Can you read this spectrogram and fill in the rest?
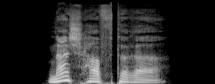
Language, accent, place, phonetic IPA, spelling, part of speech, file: German, Germany, Berlin, [ˈnaʃhaftəʁɐ], naschhafterer, adjective, De-naschhafterer.ogg
- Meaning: inflection of naschhaft: 1. strong/mixed nominative masculine singular comparative degree 2. strong genitive/dative feminine singular comparative degree 3. strong genitive plural comparative degree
